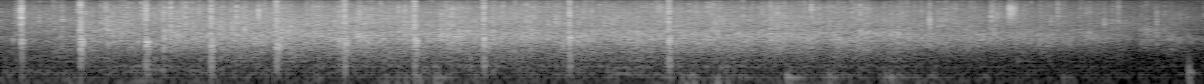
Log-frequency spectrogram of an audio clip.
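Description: A church congregation applauding, a dense patter of many hands clapping that tapers off near the end.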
